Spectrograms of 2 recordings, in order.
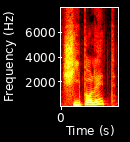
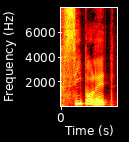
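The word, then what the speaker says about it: Schibboleth: Und wenn sie es richtig haben können sagen, nämlich eben Schibolett, dann sind sie durchgelassen worden. Und wenn sie es falsch gesagt haben, so wie sie eben Pfinden aussprechen, nämlich Sibolett, dann sind sie abgemetzelt worden.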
